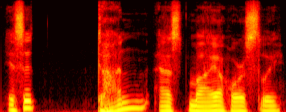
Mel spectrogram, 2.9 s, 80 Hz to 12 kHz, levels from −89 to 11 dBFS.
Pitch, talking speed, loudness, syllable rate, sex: 115 Hz, 125 wpm, -17 LUFS, 4.5 syllables/s, male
